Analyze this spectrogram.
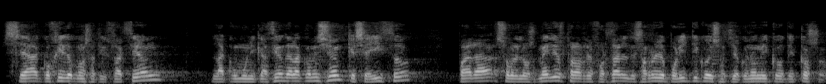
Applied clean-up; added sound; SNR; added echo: neural separator model SepFormer DNS4.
